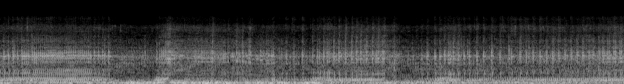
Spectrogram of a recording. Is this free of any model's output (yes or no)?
yes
